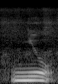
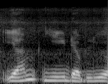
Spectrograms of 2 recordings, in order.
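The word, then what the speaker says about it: μ: இட் is also known as the absolute refractive index and it is denoted by the Greek letter mu, pronounced as mu, MEW அப்படின்னு pronounce பண்ணணும்.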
